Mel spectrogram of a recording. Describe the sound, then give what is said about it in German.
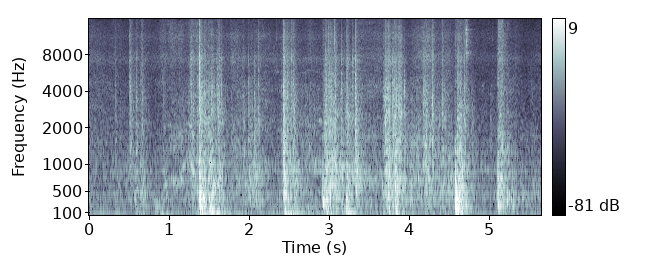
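A man opens the back door leading out to a courtyard, handling and pushing it with a series of sharp clunks and rattles spaced irregularly over several seconds against a quiet background. No one speaks. “Er geht zum Hintereingang. Durch die offene Tür tritt er in den Hof.”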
